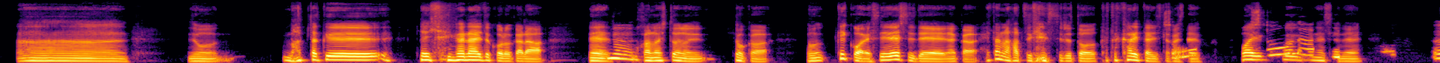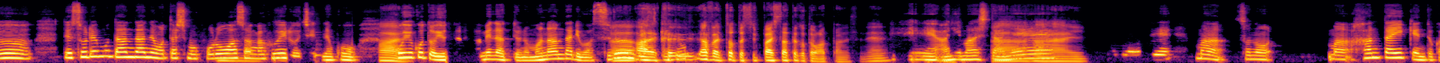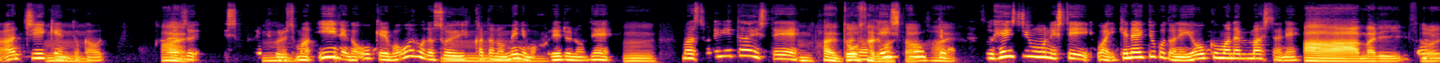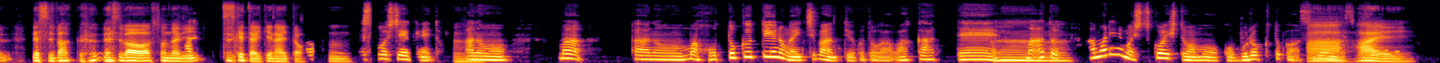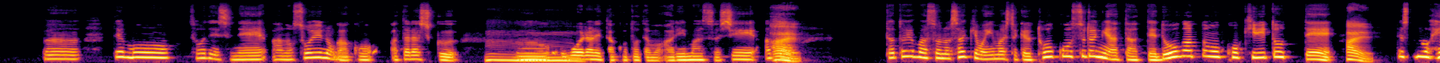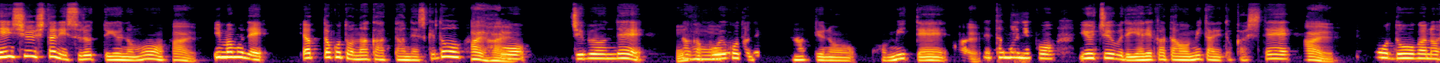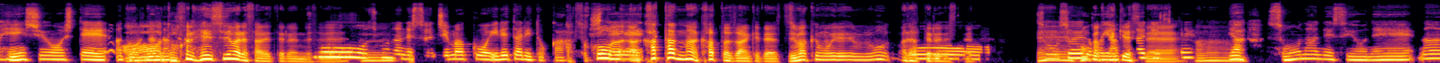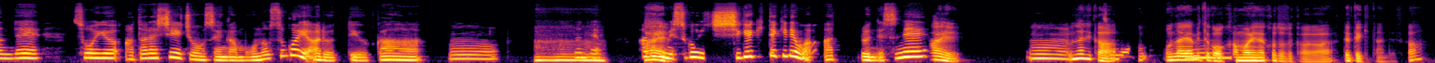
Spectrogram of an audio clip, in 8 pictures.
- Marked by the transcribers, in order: laughing while speaking: "発言すると叩かれたり"; unintelligible speech; unintelligible speech; unintelligible speech; laughing while speaking: "レスバック"; unintelligible speech; unintelligible speech; unintelligible speech
- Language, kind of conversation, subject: Japanese, advice, 失敗を怖がらずに挑戦を続けるには、どのような心構えが必要ですか？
